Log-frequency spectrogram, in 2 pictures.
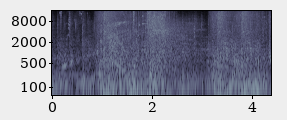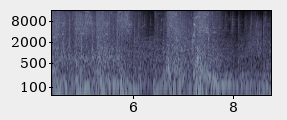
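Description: Dramatic action music with a steady bass, overlaid with cartoon fight sound effects: repeated booms, impacts and mechanical clanks.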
